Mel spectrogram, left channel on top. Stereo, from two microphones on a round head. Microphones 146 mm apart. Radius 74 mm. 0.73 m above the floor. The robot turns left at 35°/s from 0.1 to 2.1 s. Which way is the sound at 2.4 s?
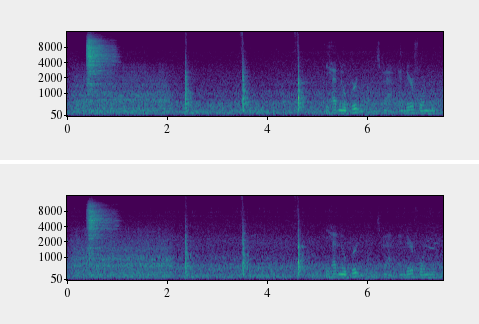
10° left (ahead or behind).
